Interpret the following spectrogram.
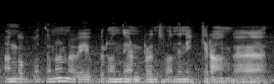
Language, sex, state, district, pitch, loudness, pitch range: Tamil, male, Tamil Nadu, Namakkal, 115 Hz, -20 LUFS, 110-125 Hz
